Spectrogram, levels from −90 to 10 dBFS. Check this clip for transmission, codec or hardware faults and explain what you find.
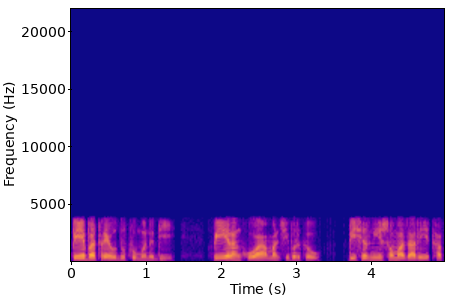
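One transmission fault is audible, in speech carried over a telephone line. From 0.40 to 0.42 s there is packet loss with pitch repetition. About 20 ms of audio went missing, which fits a single lost packet. The receiver filled the gap by repeating the last pitch period. The sound briefly holds with a slight buzz before the speech resumes. The G.711 telephone coding underneath is band-limited to roughly 300 Hz to 3.6 kHz.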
